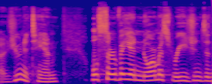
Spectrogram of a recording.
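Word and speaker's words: Xuntian: Unit will uh I'm sorry, uh Junatan, that's actually I think the correct pronunciation is uh uh Junatan will survey enormous regions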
